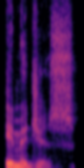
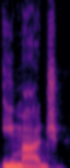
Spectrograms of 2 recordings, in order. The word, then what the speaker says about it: image: brain cannot create fresh images. Y vamos a pronunciar esa palabra, no es image, it's image. Image, rima con bridge.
